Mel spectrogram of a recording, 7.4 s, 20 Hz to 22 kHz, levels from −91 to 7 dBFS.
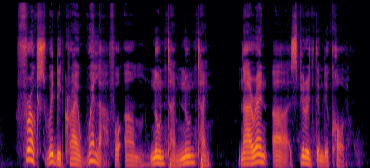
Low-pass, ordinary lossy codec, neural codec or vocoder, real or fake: none; none; none; real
